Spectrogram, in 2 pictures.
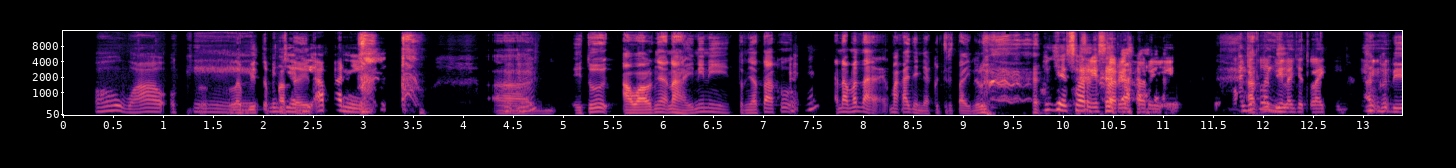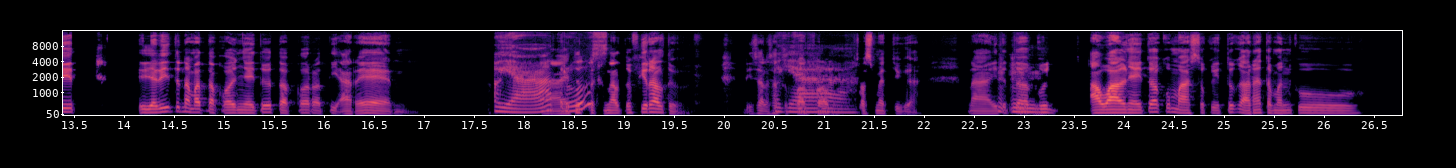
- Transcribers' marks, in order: other background noise; cough; laugh; chuckle
- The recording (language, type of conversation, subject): Indonesian, unstructured, Apa hal paling mengejutkan yang kamu pelajari dari pekerjaanmu?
